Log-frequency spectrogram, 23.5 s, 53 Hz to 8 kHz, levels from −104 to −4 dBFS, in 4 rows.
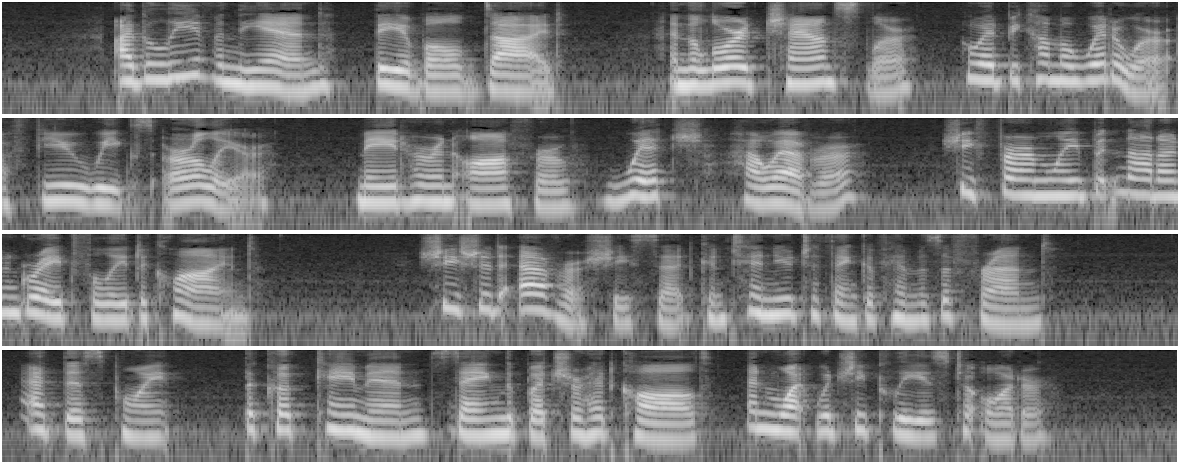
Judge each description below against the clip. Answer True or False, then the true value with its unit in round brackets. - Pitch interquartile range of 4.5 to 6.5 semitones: True (5.0 semitones)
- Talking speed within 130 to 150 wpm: False (160 wpm)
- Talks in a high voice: True (195 Hz)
